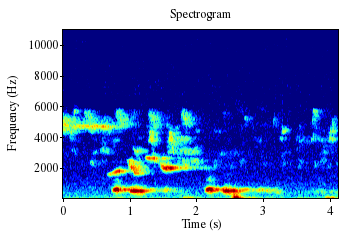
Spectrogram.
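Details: A summer male common cuckoo in breeding season gives two loud, far-carrying cu-coo calls about 1.4 seconds apart, the second note lower, while small birds twitter and trill overhead.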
